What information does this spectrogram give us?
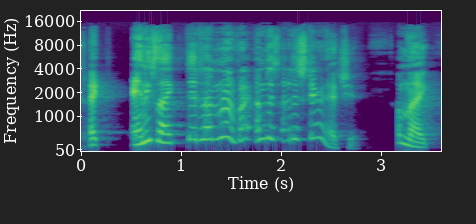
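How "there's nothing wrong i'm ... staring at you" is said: put-on much higher, innocent kid voice; mimicking son. Father mimics son saying nothing's wrong, high innocent voice. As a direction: play the clueless son, fast.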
